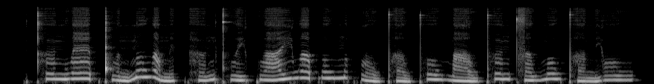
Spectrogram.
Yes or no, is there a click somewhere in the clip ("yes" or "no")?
no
